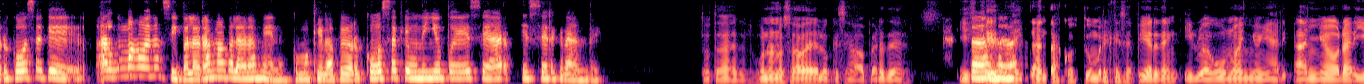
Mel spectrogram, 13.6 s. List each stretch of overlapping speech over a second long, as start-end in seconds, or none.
none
